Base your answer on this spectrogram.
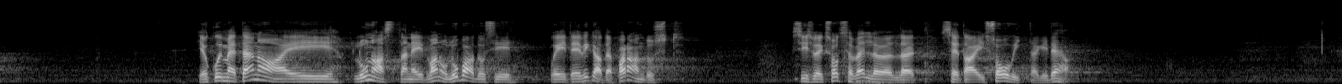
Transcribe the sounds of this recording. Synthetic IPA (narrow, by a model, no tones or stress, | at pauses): jɑkujme̞t̪ænɑe̞jlunɑst̪ɑne̞jd̪vɑnulubɑd̪usi | vɤjejt̪e̞ːviɡɑd̪̥e̞pɑɾɑnd̪ust̪ | siːsvɤ̞jkso̞t̪se̞vælʲjɑø̞ːld̪ɑe̞t̪ːˑse̞d̪̥ɑe̞jso̞ːvit̪ːˑɑɡ̥it̪e̞ɦɑ̰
